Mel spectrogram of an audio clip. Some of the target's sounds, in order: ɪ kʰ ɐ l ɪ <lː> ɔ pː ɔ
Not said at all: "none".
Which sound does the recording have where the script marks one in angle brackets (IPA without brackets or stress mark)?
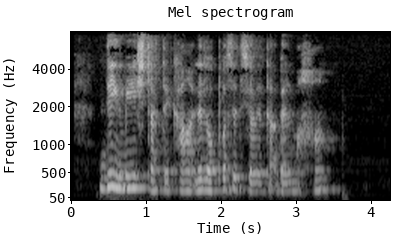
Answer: l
